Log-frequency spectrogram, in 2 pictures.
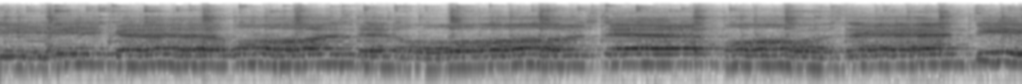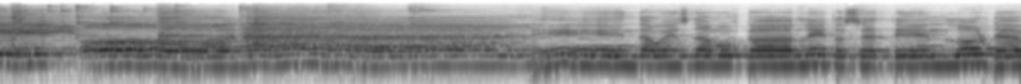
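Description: Men chanting a Coptic Orthodox liturgical hymn in unison, the melody winding up and down on long held vowels over a steady low note.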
